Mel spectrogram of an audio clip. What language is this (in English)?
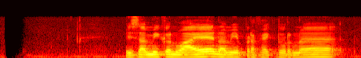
Sundanese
